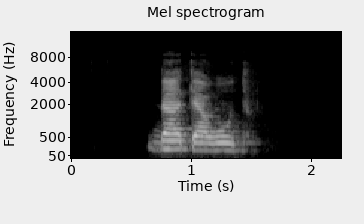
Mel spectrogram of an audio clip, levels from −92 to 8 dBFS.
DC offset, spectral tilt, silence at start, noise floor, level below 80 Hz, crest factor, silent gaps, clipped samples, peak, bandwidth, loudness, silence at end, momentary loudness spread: under 0.1%; -5.5 dB/octave; 0.7 s; under -90 dBFS; -86 dBFS; 22 dB; none; under 0.1%; -10 dBFS; 9 kHz; -27 LUFS; 0.9 s; 9 LU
